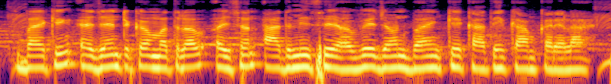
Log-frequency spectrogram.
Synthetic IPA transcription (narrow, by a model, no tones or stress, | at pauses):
bɛɪkɪ̃ŋɡed͡ʒeɳʈkamət̪ləbəɪsənaːd̪miseɦəʋːed͡ʒənbɛŋkːekʰaːt̪iɾkaːmkəɾela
